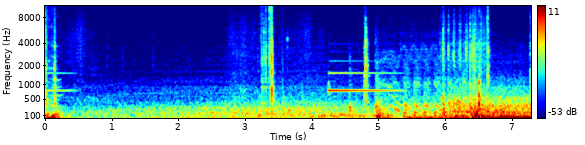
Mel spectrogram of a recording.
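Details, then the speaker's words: Ram diesel pickup, push-button cold start at 23°F outside: a few preheat chimes, a brief crank, then it catches straight away and settles into a steady diesel clatter with no stumbling; normal cold start. "Fired right up, man. Fired right up."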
